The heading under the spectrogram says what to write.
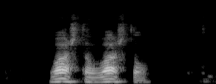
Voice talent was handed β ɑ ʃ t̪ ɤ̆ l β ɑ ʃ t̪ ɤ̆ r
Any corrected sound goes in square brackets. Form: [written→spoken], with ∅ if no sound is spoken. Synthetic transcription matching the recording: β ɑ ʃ t̪ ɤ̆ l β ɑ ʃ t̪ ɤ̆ [r→l]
